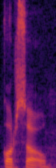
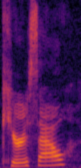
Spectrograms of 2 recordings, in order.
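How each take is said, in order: First: The name is said in the local Creole form. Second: The name is said with an American English pronunciation. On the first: "in a Portuguese Creole that is local to the island" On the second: "how I would say it in English or in American English"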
